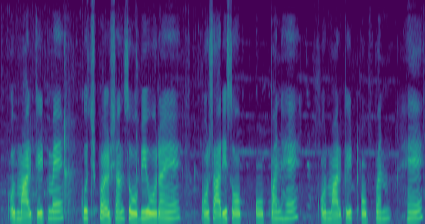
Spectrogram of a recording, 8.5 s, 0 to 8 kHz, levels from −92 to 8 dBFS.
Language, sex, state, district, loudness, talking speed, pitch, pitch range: Hindi, female, Maharashtra, Chandrapur, -23 LUFS, 115 wpm, 230 Hz, 220-245 Hz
